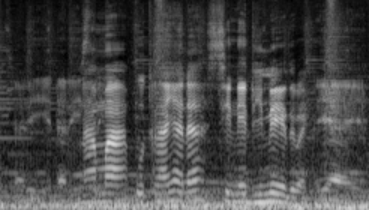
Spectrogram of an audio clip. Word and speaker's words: Zinedine: Nama putranya ada Sinedine itu Pak. Iya. Bacanya gimana itu Pak? Sinedin itu sebenarnya kan bahasa umumnya kalau di kita Zainuddin sebenarnya.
